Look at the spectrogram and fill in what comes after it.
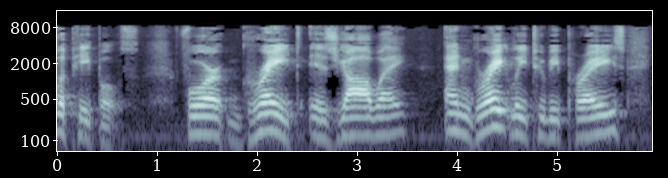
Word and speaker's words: Yahweh: and most likely the correct pronunciation of his personal name is Yahweh, the personal God.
